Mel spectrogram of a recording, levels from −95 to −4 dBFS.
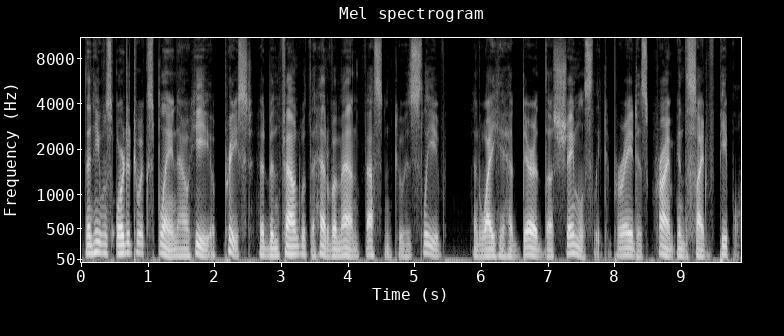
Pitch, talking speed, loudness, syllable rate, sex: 105 Hz, 235 wpm, -19 LUFS, 5.8 syllables/s, male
